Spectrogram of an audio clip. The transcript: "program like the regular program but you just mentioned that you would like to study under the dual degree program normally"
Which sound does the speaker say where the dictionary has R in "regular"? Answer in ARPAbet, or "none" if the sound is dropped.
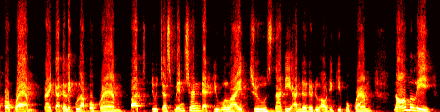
L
